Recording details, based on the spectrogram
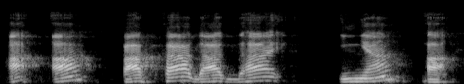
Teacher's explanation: అంటే కంఠంలో నుంచి పుట్టేటివి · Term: కంటవ్యాలు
